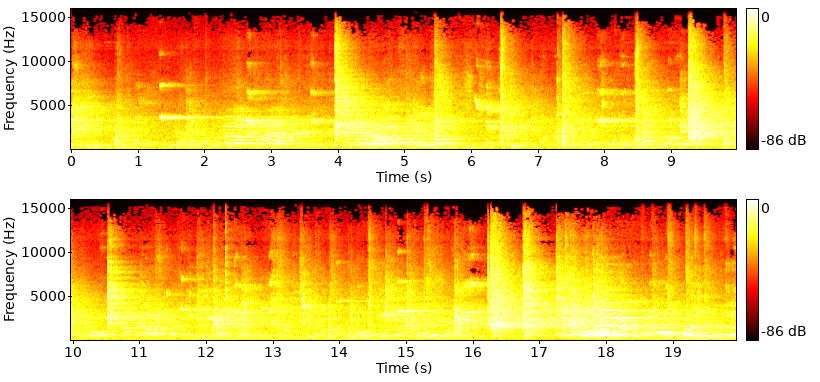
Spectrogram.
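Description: Hockey sticks clack against a ball and the boards in a large echoing arena.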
